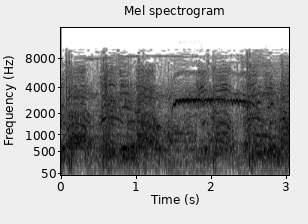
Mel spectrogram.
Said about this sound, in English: Traffic comes to a halt in the financial district as rallying crowds swamp the streets in the biggest anti-Wall Street demonstration since the U.S. was hit by an economic crisis.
